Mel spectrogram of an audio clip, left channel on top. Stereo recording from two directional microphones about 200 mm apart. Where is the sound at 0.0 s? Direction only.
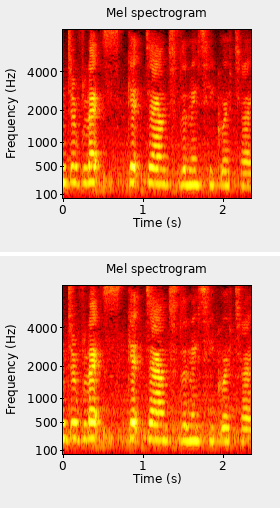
45° left (ahead or behind).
